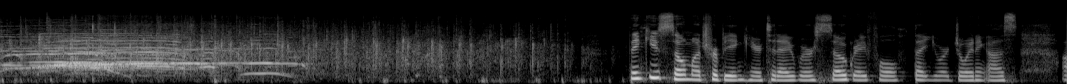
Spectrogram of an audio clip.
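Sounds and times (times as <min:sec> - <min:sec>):
crowd cheering and whooping: 0:00.0 - 0:05.6
audience applause welcoming guests: 0:00.0 - 0:06.0
speech: 0:06.3 - 0:10.6.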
